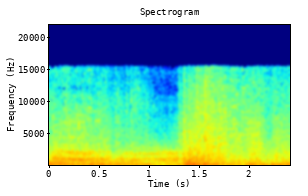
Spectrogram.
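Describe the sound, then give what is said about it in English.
A video game car skids noisily, then crashes with a sudden burst of impact and scraping, tire screech and engine roar continuing loud throughout, with no voices. “Oh my god, my car is gonna... My insurance.”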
